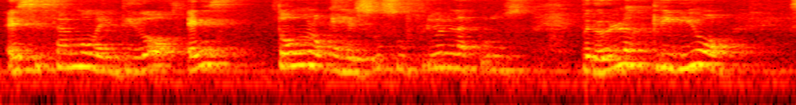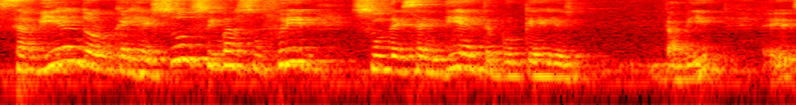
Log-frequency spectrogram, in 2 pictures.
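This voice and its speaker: A woman gives sermon-style Bible teaching with a mellow, fairly high voice. She tells the story vividly and acts out the characters' lines. She sounds far from the mic in a very echoey room with faint noise behind her. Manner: storytelling, acts out dialogue, addresses listeners as brother.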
